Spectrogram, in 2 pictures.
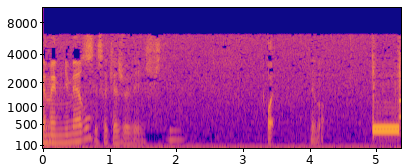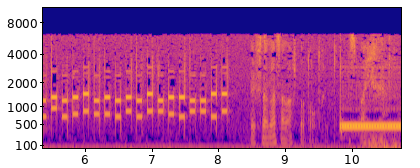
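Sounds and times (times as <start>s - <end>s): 
speech: 0.0s - 2.3s, 3.4s - 4.3s, 8.5s - 10.7s
telephone keypad dialing beeps: 5.0s - 8.2s.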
